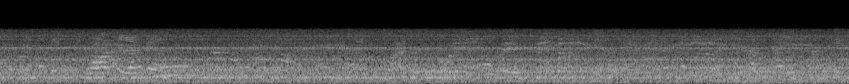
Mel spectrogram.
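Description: Steady engine and road noise inside a moving city transit bus, with passengers' voices in the background.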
